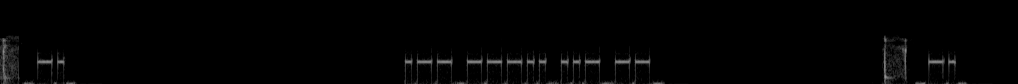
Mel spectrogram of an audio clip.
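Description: DTMF touch-tone dialing sent over a radio link: a brief cluster of beeps, a pause, then a long rapid string of tones, and after another gap a final short pair, with a faint steady hum underneath.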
